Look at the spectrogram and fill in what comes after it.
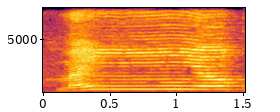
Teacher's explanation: Huruf nun matinya ini dimasukkan ke dalam huruf ya, sehingga hurufnya ya ini bertasydid dan harus didengungkan, tidak hanya dimasukkan. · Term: idgham bi gunnah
